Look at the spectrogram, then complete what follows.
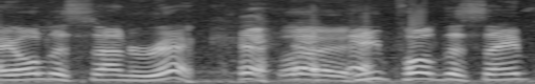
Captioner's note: laughing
